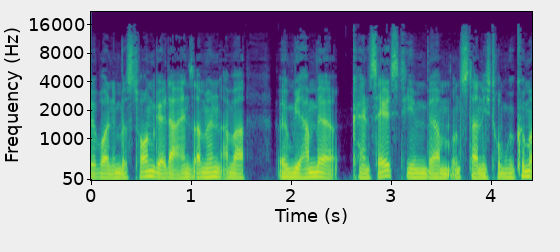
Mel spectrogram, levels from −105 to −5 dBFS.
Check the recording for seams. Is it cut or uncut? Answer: uncut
